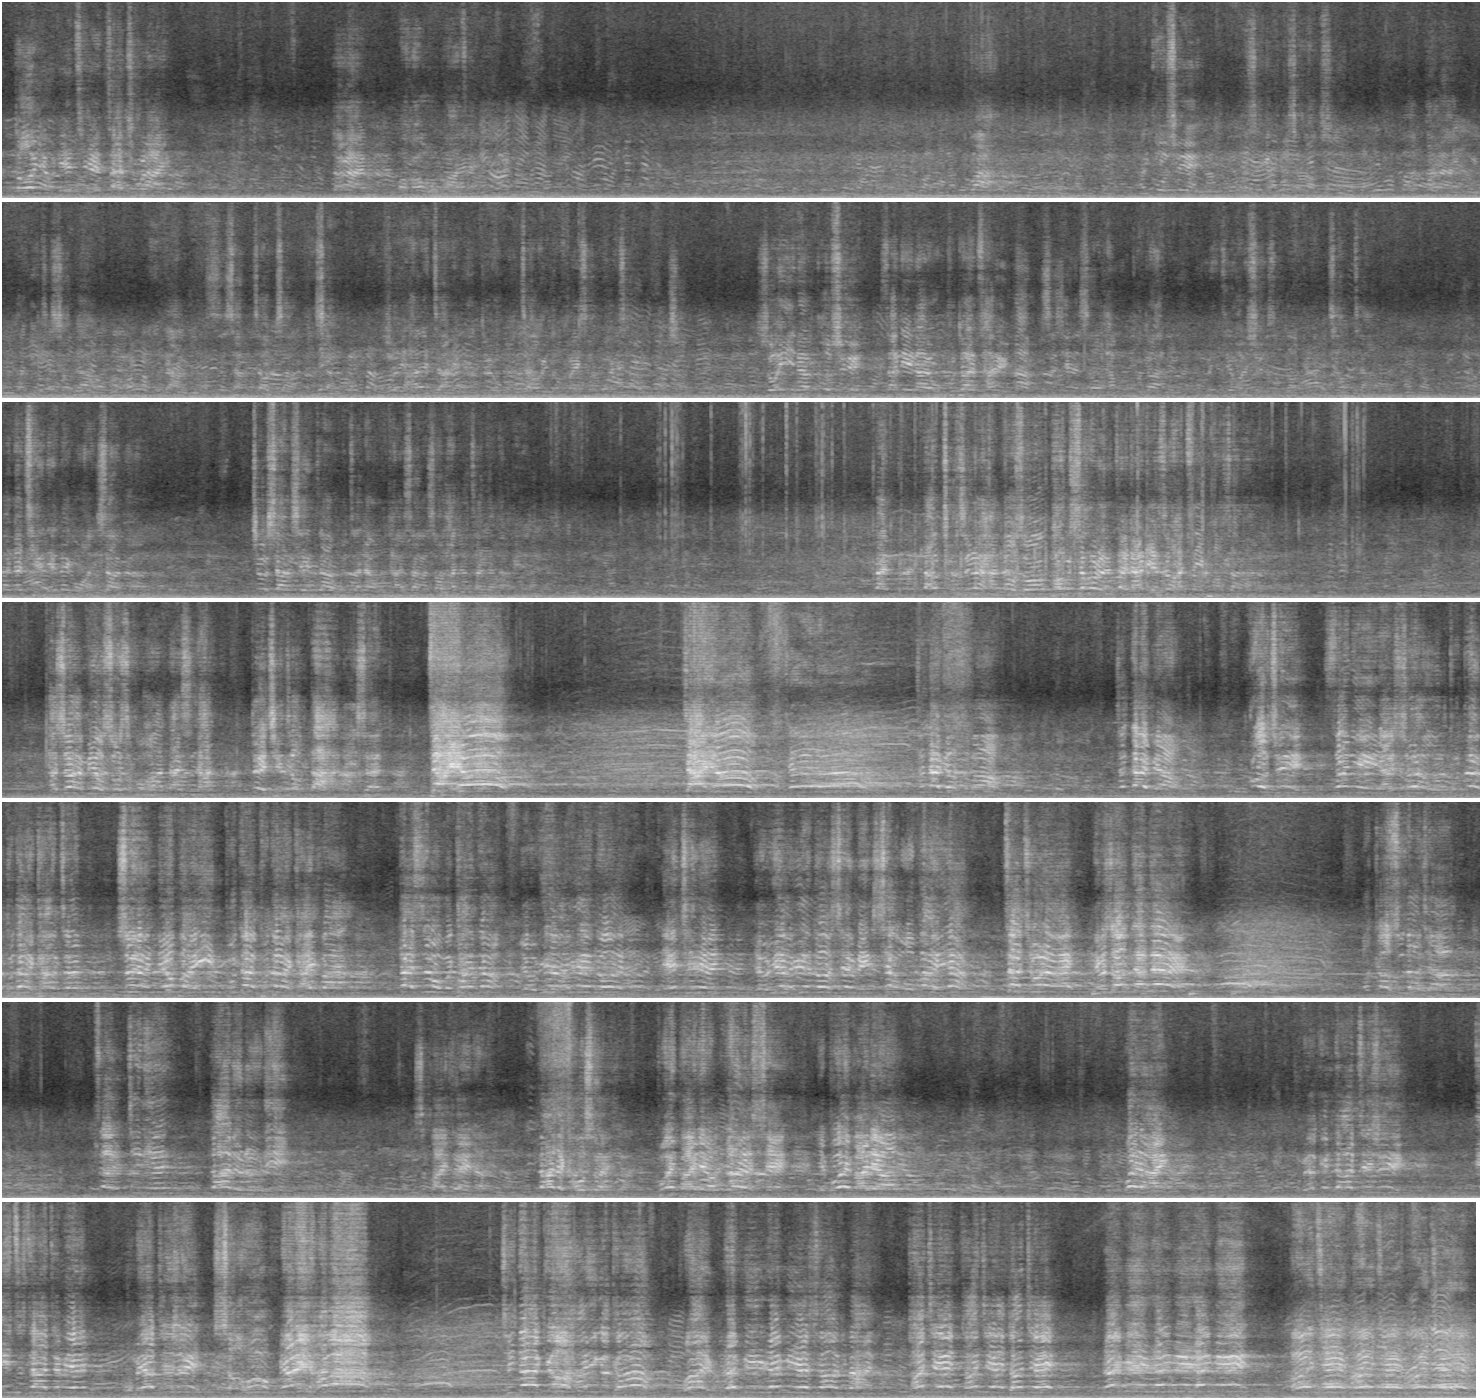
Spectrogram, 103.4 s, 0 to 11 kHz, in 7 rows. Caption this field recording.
Protest, Sony PCM D50 + Soundman OKM II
